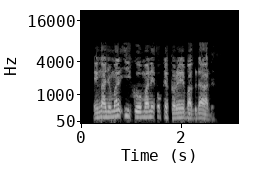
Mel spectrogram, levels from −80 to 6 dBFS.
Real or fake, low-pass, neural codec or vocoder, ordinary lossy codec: fake; 19.8 kHz; vocoder, 44.1 kHz, 128 mel bands, Pupu-Vocoder; AAC, 24 kbps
